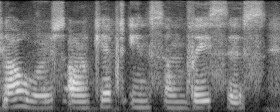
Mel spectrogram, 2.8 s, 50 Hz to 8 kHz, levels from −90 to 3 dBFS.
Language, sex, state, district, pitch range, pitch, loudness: English, male, Assam, Kamrup Metropolitan, 165-185 Hz, 170 Hz, -12 LUFS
